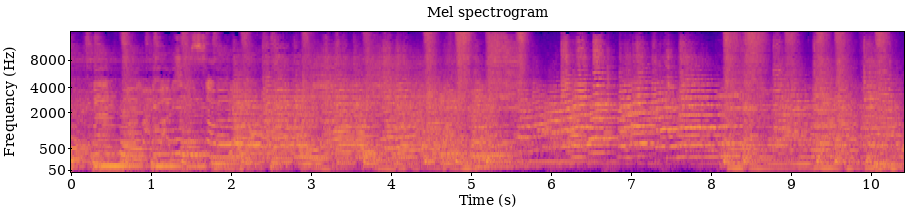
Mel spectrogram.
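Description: A live jazz big band playing swing music, with trumpets and trombones carrying the tune over a steady walking bass line.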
